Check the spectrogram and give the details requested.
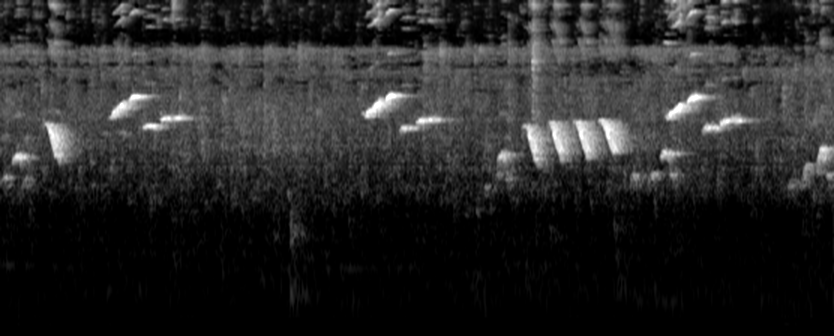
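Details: Medan-type white-rumped shama in a mini aviary during pairing, giving varied song: whistled upslurred and downslurred notes, high short rising phrases, then a quick run of four loud descending sweeps, with pauses between phrases.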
